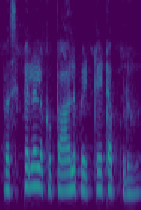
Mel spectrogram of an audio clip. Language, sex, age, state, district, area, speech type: Telugu, female, 45-60, Andhra Pradesh, Vizianagaram, rural, spontaneous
